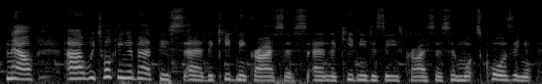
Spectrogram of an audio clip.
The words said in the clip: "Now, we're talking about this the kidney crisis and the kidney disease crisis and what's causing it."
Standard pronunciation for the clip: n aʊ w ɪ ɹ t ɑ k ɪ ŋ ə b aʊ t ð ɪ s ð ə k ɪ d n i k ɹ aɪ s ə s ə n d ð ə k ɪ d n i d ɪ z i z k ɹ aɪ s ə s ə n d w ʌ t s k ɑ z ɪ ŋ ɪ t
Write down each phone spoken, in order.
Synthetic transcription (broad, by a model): n aʊ w ɪ ɹ t ɑ k ɪ ŋ ə b aʊ t ð ɪ s ð ə k ɪ d n i k ɹ aɪ s ə s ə n ð ə k ɪ d n i d ɪ z i z k ɹ aɪ s ə s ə n w ʌ t s k ɑ z ɪ ŋ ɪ t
